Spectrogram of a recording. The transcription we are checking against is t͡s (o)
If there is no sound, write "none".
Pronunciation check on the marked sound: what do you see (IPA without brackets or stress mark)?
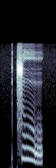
o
